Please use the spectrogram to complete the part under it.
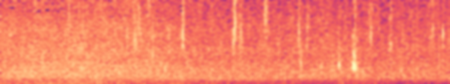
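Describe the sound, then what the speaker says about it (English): Faint, steady rain in the sailing video game Sailwind hisses continuously, with a few scattered drops tapping louder near the end, and no voices. "Yeah, it's raining."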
